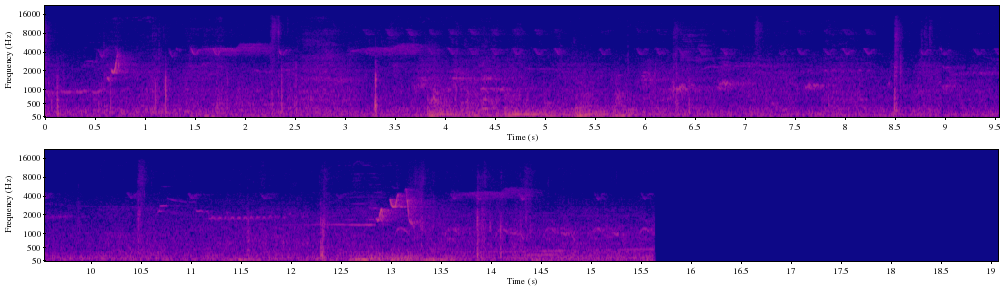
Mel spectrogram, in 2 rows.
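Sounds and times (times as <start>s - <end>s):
small birds chirping: 0.0s - 15.6s
low outdoor rumble: 3.1s - 8.8s.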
